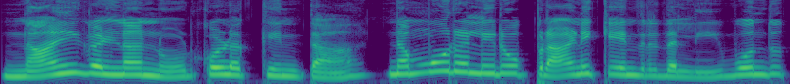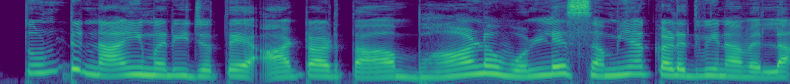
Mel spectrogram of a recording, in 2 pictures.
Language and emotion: Kannada, happy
